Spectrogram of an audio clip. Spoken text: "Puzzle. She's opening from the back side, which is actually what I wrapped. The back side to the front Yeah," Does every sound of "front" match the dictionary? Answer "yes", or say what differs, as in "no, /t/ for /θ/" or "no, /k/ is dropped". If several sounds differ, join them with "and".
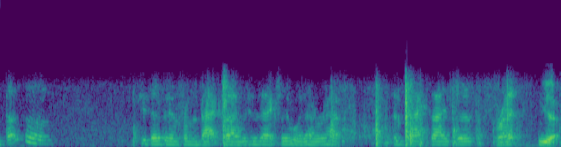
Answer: no, /n/ is dropped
